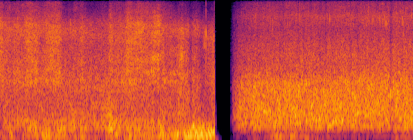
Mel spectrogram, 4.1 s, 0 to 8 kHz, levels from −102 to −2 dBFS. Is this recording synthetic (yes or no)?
no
